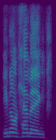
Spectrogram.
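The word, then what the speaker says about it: Emil Hemming: So, uh, Liam with that question and that is Emil Heming is how you pronounce it.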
